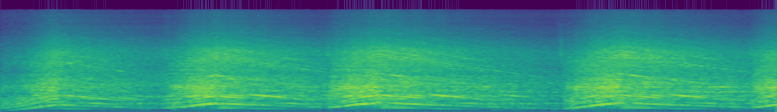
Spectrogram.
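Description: Ford AU Falcon engine revved in repeated blips, about four times with a fifth starting near the end, each rev climbing quickly and falling back more slowly toward idle.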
